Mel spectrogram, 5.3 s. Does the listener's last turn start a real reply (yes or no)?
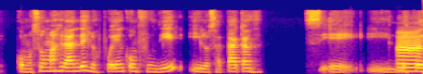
yes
